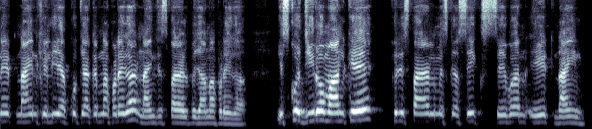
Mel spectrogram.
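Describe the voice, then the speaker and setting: Man teaching with a sore throat, high voice. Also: no echo. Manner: patient, counts numbers step by step. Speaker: acupressure teacher. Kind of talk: online class explanation. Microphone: video call.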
